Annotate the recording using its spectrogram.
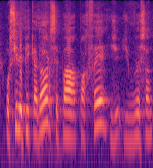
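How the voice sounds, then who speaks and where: There is noticeable background noise as a man talks at a very slow pace with a high pitch. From Italy. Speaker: orthopedic surgeon. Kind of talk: conference presentation. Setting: conference hall with audience. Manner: halting.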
